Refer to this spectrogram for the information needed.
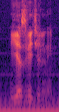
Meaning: caustic, biting, mordant, sarcastic, acrimonious
- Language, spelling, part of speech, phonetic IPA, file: Russian, язвительный, adjective, [(j)ɪzˈvʲitʲɪlʲnɨj], Ru-язвительный.ogg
